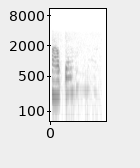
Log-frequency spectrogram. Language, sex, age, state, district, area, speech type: Malayalam, female, 18-30, Kerala, Idukki, rural, conversation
